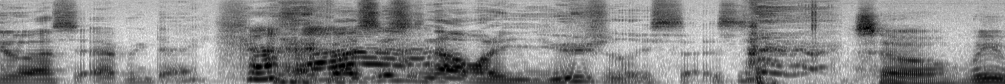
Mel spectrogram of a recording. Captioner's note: chuckle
